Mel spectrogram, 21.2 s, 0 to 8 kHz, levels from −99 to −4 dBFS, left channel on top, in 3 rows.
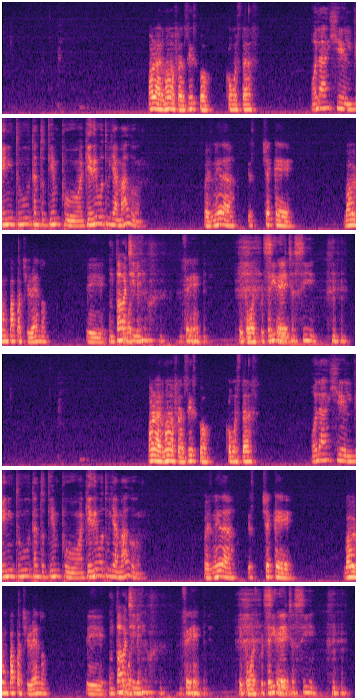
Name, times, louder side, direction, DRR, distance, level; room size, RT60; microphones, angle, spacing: voice 1, 2.9-4.1 4.5-5.1 11.1-11.7 12.0-12.9 13.9-15.0 15.8-16.3 16.5-16.7 17.8-18.1 18.9-19.9, right 1 dB, 55° right, 1.1 m, -21 dB
voice 2, 6.2-9.9 16.3-17.8 18.8-21.0, left 1 dB, 15° left, 0.9 m, -25 dB
2.6 x 2.5 x 3.2 m
head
